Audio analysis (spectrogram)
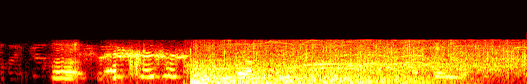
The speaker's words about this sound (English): I forgot I'm supposed to be clapping and carrying on. Hold on. Let me get the clap. Let me get the clap.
